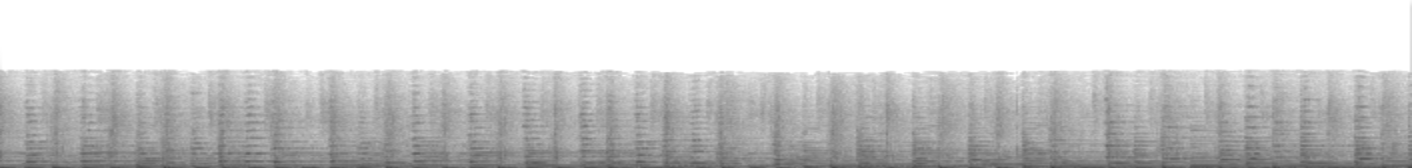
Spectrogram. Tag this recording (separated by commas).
Music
